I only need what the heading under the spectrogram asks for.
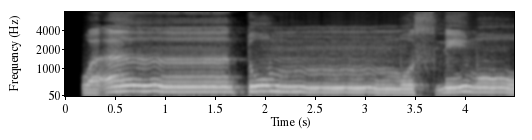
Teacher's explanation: Apa-apa pun bacanya kena dengung idgham mithlain, memasukkan bunyi mim mati ke dalam mim yang kedua, ataupun namanya disebut sebagai idgham syafawi.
